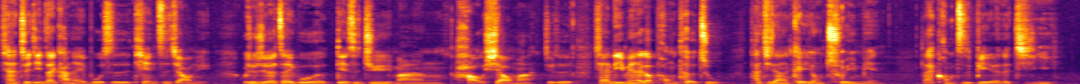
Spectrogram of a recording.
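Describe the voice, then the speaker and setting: Here a man talks at a moderate pace. His pitch sits fairly low, with ordinary variation. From Malaysia. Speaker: podcast host. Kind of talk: casual solo podcast monologue.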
